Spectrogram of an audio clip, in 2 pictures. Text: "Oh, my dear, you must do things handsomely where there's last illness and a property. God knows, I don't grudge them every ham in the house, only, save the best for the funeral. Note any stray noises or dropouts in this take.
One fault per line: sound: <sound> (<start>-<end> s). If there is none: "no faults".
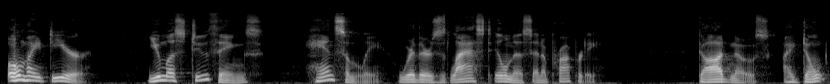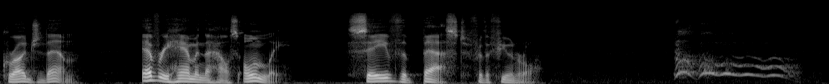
sound: bark (15.0-16.3 s)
